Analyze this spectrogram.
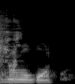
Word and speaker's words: Namibia: Africa, and then you said, I'm going to pronounce it Namibia. Yeah. Namibia.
